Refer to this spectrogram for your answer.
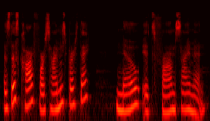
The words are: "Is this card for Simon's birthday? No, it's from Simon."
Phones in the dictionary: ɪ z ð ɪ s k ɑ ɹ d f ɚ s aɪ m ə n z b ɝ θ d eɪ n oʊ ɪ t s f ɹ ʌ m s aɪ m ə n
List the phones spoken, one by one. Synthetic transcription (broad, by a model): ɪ z ð ɪ s k ɑ ɹ f ɚ s aɪ m ə n z b ɝ θ d eɪ n oʊ ɪ t s f ɹ ʌ m s aɪ m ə n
